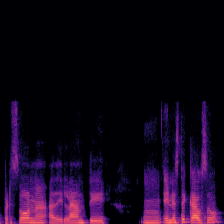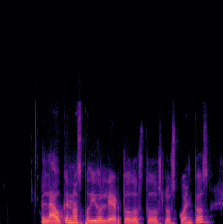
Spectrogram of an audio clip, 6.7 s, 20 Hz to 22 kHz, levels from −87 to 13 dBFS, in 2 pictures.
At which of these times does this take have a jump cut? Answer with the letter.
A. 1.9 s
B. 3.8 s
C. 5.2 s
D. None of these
C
